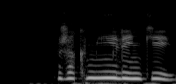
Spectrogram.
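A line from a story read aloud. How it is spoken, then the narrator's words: Pleading. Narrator (Russian): взмолилась Жервеза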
